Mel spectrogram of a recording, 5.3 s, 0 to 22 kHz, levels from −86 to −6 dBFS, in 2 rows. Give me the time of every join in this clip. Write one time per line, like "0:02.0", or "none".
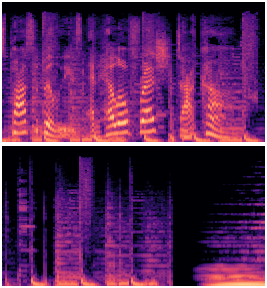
0:04.3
